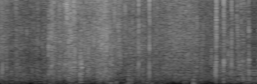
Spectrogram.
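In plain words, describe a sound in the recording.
Leaves rustle against a microphone.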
